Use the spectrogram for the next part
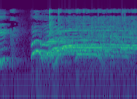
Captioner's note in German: Jubel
